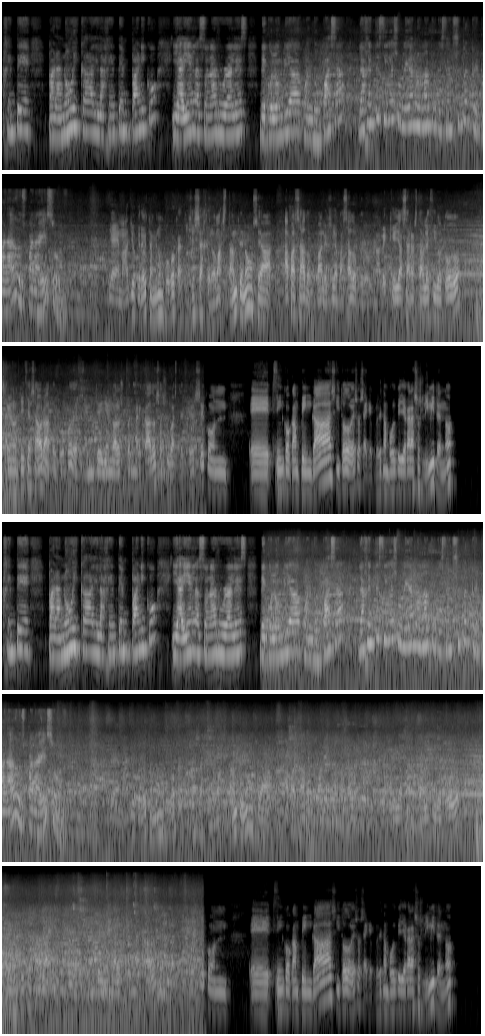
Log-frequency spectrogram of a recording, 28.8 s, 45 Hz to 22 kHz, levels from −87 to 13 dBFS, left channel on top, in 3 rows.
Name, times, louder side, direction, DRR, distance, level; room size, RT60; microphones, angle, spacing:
voice 1, 0.0-10.9, right 3 dB, 50° right, 0.7 m, -31 dB
sound 1, 5.2-23.3, right 7 dB, 85° right, 0.4 m, -36 dB
voice 2, 11.7-15.0 15.3-18.8 19.2-23.7 24.2-28.2, left 5 dB, 55° left, 0.4 m, -33 dB
sound 2, 16.1-21.5 22.7-22.8 23.1-23.2, right 2 dB, 5° right, 0.3 m, -43 dB
4.0 x 2.8 x 3.1 m
head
